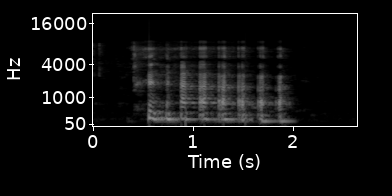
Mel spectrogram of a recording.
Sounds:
Laughter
